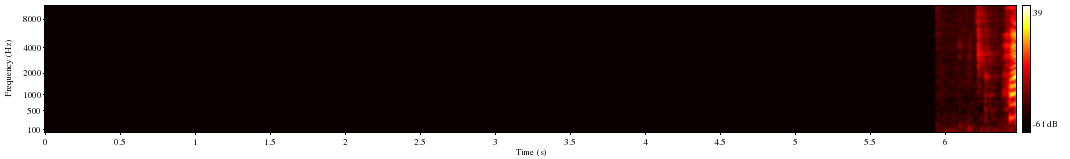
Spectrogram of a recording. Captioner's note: silence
